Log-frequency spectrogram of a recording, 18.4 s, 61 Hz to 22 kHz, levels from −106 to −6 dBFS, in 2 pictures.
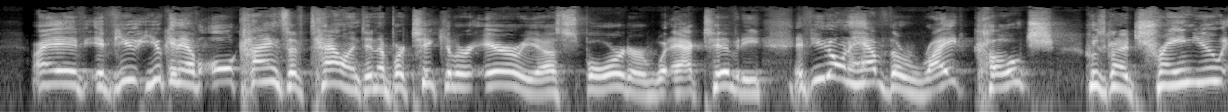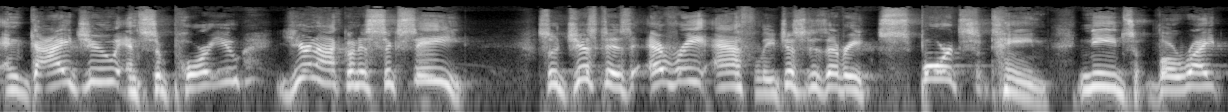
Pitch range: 205-275 Hz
